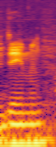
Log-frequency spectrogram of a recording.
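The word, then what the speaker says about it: daemon: up in this Court did they convince you to pronounce it Damon to know it's always gonna be demon alright guys well that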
